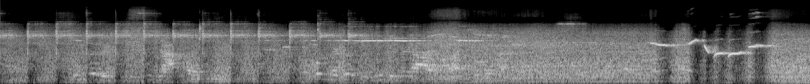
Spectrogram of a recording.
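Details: White-feathered shama singing: a fast run of sharp repeated ticking notes, then a few clear whistled slurs rising and falling near the end, over steady broadband background noise.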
